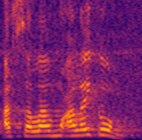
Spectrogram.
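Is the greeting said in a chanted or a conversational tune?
conversational. It is said with a normal speaking intonation. The speaker calls it right.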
